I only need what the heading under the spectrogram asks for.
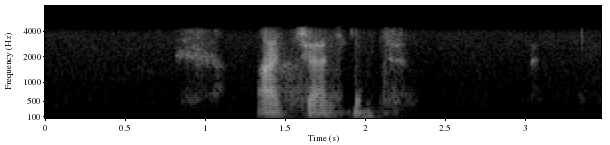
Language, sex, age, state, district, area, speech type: Santali, male, 18-30, West Bengal, Bankura, rural, conversation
